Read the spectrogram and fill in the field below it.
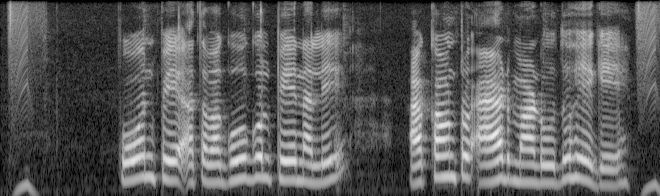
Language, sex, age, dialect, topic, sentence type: Kannada, female, 18-24, Coastal/Dakshin, banking, question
